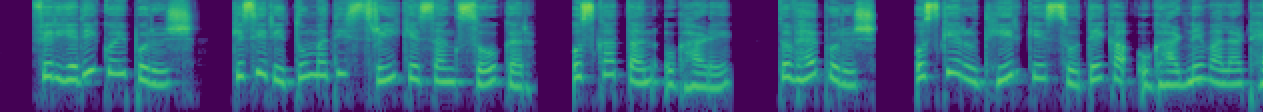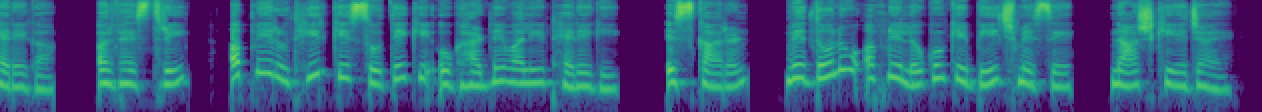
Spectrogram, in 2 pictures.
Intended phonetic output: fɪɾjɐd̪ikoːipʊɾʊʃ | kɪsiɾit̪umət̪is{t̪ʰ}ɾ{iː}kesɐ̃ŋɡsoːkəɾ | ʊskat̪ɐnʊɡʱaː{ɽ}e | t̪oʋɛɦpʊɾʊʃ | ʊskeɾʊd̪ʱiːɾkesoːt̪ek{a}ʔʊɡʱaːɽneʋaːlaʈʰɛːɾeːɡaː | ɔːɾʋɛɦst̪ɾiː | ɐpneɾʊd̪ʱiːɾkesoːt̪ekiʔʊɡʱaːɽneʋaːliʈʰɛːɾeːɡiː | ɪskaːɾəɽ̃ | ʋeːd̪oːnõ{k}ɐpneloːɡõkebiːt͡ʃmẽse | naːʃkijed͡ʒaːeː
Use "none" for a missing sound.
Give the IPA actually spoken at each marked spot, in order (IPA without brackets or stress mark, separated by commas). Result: t̪, iː, ɽ, a, ʔ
